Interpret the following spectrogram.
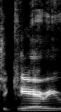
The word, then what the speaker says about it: Sha'Carri: My girl, Sha'Carri, is it Sha'Carri? You said it right. It's Sha'Carri Richardson, man.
